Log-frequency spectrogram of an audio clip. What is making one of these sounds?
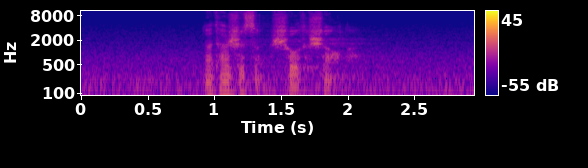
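A young man speaks calmly, asking a question.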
